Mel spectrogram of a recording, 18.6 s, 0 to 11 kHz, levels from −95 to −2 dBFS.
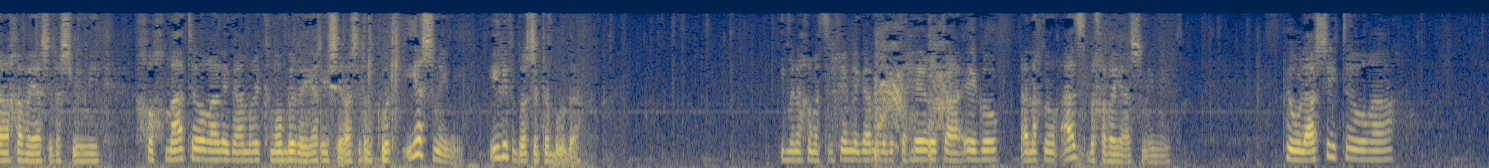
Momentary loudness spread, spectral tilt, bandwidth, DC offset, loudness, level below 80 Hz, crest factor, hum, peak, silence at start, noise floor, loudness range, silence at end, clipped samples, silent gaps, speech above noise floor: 12 LU; -5 dB/octave; 8.8 kHz; under 0.1%; -21 LUFS; -46 dBFS; 18 dB; none; -4 dBFS; 0 s; -53 dBFS; 7 LU; 1.2 s; under 0.1%; none; 32 dB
